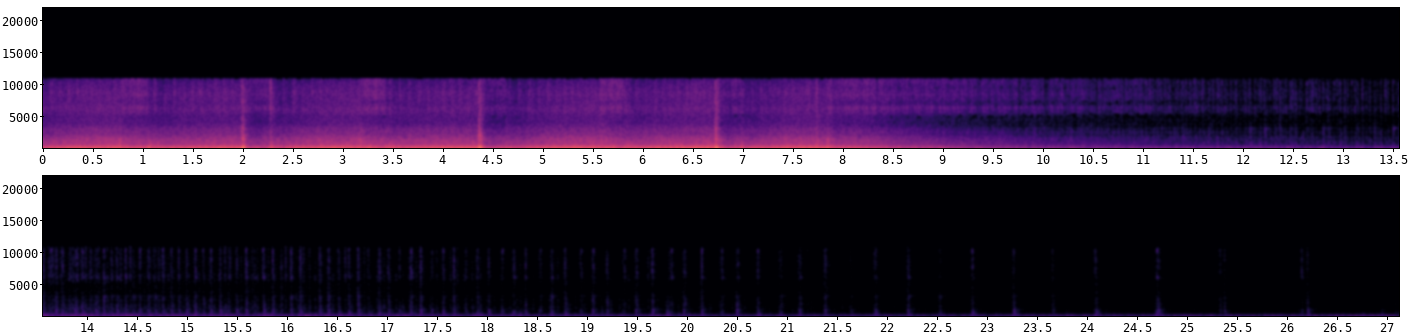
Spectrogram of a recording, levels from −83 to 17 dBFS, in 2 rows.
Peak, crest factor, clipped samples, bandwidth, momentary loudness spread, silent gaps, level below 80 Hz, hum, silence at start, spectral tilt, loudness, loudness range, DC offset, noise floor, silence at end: -4 dBFS; 24 dB; under 0.1%; 11.5 kHz; 24 LU; none; -42 dBFS; none; 0 s; -6.5 dB/octave; -23 LUFS; 21 LU; under 0.1%; -64 dBFS; 16.05 s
